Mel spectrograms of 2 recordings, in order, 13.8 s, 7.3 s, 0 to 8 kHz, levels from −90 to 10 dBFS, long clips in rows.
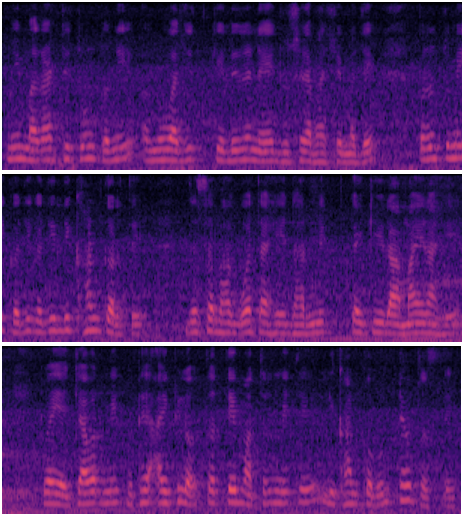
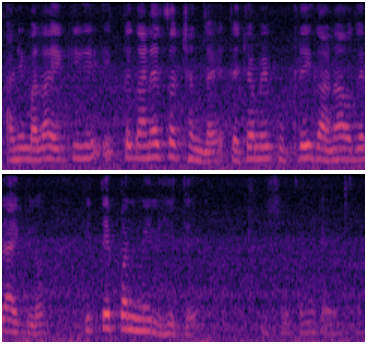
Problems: constant background noise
